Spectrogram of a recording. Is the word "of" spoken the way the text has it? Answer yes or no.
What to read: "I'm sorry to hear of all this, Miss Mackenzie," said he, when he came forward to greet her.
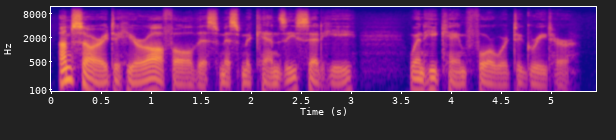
no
